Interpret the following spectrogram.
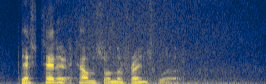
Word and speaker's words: lieutenant: It It's left tenant. God damn it. Yes, it is left tenant. It's left tenant. Not lieutenant. You're not a tenant of a toilet.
